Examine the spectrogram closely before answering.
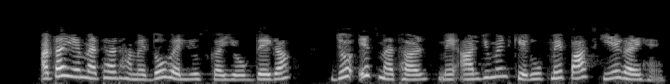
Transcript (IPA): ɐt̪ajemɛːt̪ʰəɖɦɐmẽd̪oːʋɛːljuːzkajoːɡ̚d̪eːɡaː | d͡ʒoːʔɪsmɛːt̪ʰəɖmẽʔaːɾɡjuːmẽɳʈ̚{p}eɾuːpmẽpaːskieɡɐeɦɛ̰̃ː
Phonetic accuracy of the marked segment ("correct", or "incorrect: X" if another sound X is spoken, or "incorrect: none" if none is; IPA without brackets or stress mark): incorrect: k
